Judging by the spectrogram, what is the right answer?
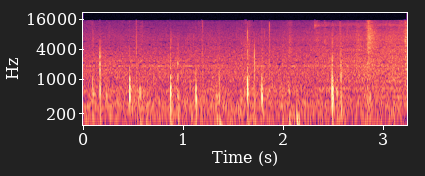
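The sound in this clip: Footsteps walk into a hall, with many light, regular steps tapping out an even pace over a soft, constant background.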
